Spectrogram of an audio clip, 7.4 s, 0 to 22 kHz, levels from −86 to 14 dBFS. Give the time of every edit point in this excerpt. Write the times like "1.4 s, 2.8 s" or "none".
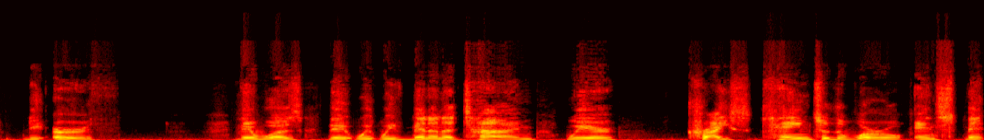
none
